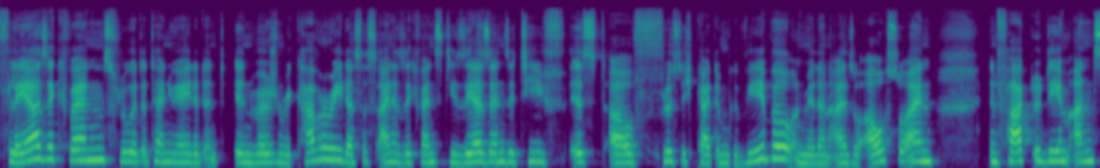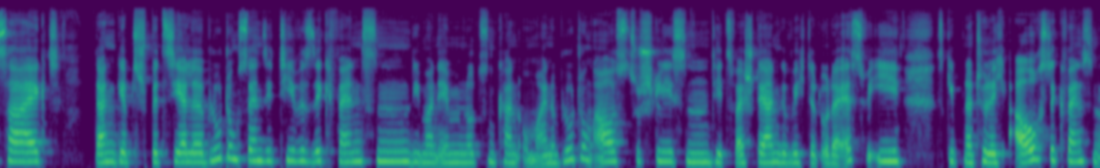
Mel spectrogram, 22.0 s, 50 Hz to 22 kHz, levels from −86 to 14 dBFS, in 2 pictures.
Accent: German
